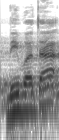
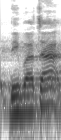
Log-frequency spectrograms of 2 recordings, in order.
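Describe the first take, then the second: The two takes are said the same way.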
